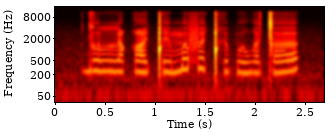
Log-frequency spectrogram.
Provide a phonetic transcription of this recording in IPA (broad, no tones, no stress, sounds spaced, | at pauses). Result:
d o lː ʏ qʷ e ǃ ɪ m ɐ f ɛ ǃʰ ʏ p ʊ w ɐ ǀ ɐ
